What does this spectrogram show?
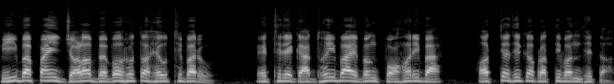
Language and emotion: Odia, neutral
